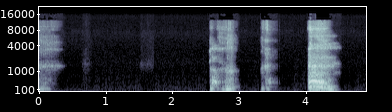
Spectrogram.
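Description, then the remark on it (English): A voice imitates snoring and choking during sleep, the sleeper jerking up to breathe again: a brief rasp, then after a pause three rough, throaty bursts, a choked snort and a short gasp ending in a louder, gravelly grunt. “And that is you choking, and you're actually jerking yourself up to like breathe again.”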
